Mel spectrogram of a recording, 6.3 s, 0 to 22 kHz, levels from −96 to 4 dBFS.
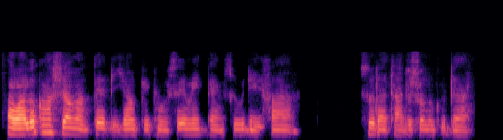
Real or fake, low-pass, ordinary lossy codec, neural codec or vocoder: fake; 5.4 kHz; none; codec, 24 kHz, 1 kbps, SNAC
